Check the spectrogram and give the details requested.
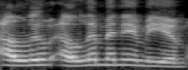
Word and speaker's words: aluminium: You call it aluminium.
